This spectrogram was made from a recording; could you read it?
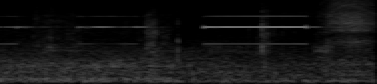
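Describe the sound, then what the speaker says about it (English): A drone remote controller beeps repeatedly while waiting to connect. The beeps are thin and high, and one is held longer than the rest, over faint background hiss. "it's gonna annoyingly beep like this until it connects with that drone"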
